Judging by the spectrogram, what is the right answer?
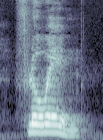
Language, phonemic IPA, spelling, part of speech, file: Dutch, /floːˈeːm/, floëem, noun, Nl-floëem.ogg
- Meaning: phloem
